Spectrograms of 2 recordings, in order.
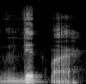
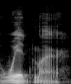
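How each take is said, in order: First: The name begins with a V sound. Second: The name begins with a W sound. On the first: The speaker calls it right. "spelled with a W, but it's almost said with a V" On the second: The speaker calls it wrong. "Instead of"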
